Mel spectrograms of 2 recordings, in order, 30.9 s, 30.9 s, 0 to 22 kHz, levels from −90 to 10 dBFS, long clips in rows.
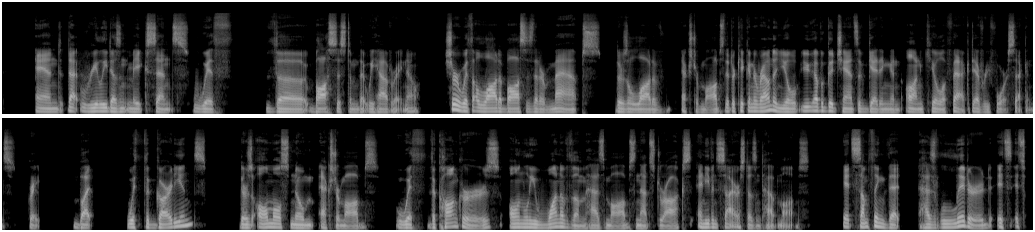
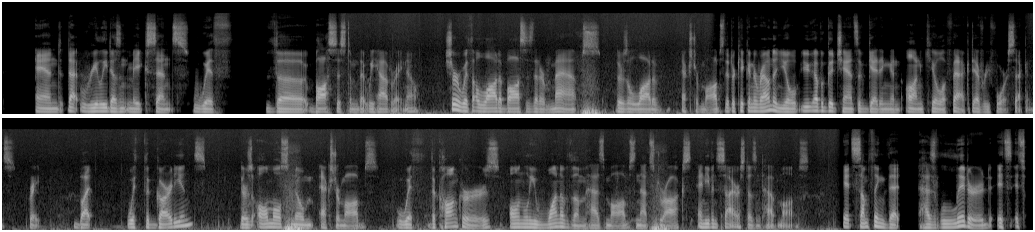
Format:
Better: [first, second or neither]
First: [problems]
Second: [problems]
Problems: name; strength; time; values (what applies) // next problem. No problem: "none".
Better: first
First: none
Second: hiss; loud; from 5 to 11 s and from 15 to 28 s; 6 dB below the speech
